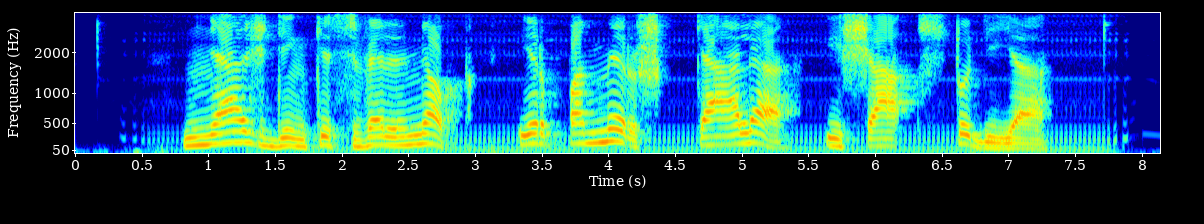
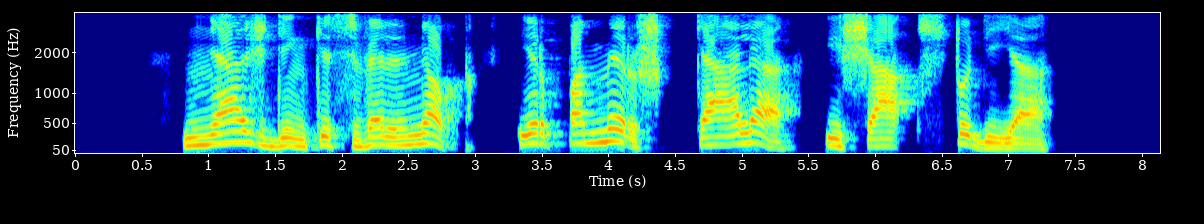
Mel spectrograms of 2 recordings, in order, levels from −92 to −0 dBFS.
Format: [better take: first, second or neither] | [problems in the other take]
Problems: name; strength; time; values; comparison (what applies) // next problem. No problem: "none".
second | background sound (Idling); 20 dB below the speech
